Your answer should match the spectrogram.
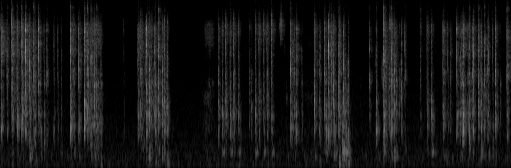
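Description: Fast typing on a computer keyboard: quick runs of keystroke clicks in bursts of a second or two, broken by short pauses.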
